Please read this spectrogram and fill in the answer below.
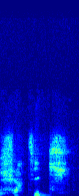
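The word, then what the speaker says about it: Fairtiq: Et là, typiquement, on travaille aujourd'hui avec une start-up qui s'appelle Fertic. Alors, elle n'est pas française, elle est suisse. Donc, ça s'écrit F-A-I-R-T-I-Q. Et si vous regardez aujourd'hui ce que fait Fertic, c'est une start-up suisse qui, il y a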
